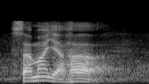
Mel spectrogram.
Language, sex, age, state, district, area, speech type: Sanskrit, male, 18-30, Karnataka, Uttara Kannada, rural, read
